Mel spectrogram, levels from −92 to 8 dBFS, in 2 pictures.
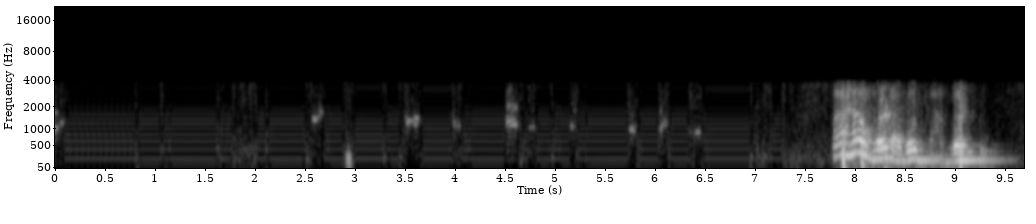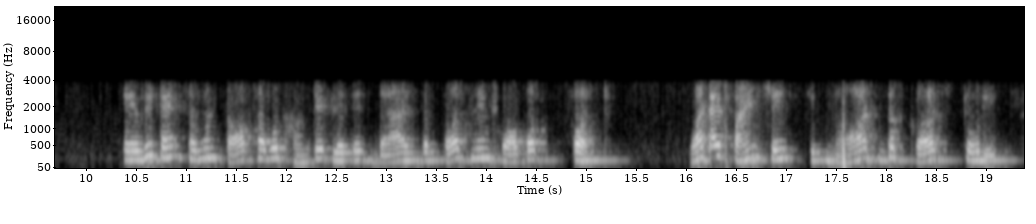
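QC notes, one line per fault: Throughout: tandem speech coding. The speech sounds like it passed through about three low-rate speech codecs in a row. Each one re-coded earlier damage, leaving it rough, muffled and warbly, with nothing above 3.8 kHz.
7.87 to 8.09 s: loud pop. Two sharp pops stand roughly 25 dB above the speech, which continues underneath. The likely cause is a voltage spike from a plug, switch or static discharge.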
